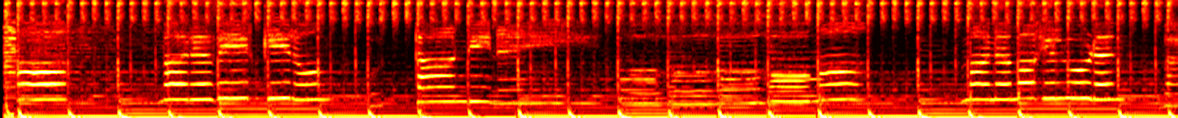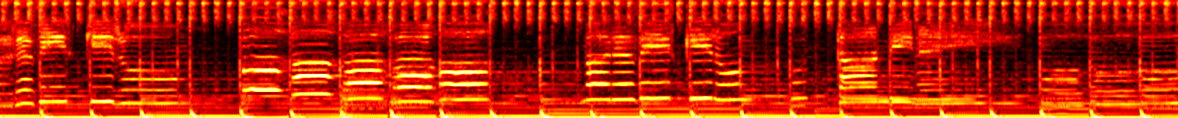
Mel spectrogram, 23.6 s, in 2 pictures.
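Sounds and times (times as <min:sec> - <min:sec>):
Tamil ringtone: 0:00.0 - 0:23.5.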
